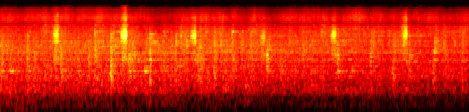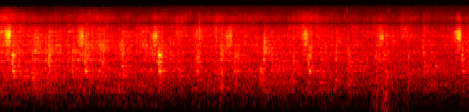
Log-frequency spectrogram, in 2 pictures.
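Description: A steam locomotive chuffs steadily as it pulls away, slowly fading.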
